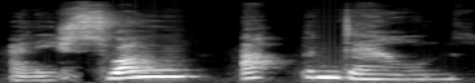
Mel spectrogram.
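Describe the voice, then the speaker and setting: A woman's voice: fairly high pitch, animated, takes it slowly, a little mellow, husky. A woman hosting storytime, reading aloud expressively to young children and adding chatty asides. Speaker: storytime host.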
